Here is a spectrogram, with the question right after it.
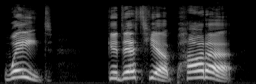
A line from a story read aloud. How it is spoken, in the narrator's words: The intruder yelped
